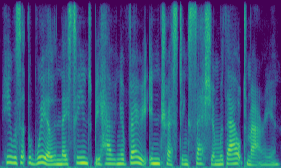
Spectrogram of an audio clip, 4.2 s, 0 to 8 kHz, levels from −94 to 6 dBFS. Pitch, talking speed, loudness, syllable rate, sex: 220 Hz, 240 wpm, -16 LUFS, 6.3 syllables/s, female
